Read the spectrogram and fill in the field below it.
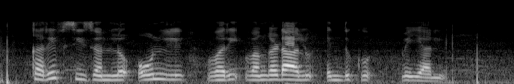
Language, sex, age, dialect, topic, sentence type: Telugu, female, 18-24, Telangana, agriculture, question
